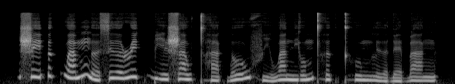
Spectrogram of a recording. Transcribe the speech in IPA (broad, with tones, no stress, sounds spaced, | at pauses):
ʂ e˧ ʔ ə˦˥ k̚ w a˧˥ m ŋ əː˨˩ s ɨ˧ ə̯ ɹ e˦˥ k̚ ɓ i˧ ʂ a˧ w t̪ʰ a˨˩ k̚ l o˧˥ w f i˨˩˨ w a˧ n j o˧˥ m t̪ʰ ə˦˥ k̚ t̪ʰ u˧ m l ɨ˨˩ ə̯ ɗ ɛ˨˩ ɓ a˧ ŋ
